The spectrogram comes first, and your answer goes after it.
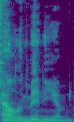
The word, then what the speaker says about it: aluminium: Or aluminium, depending on how you like to pronounce that.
